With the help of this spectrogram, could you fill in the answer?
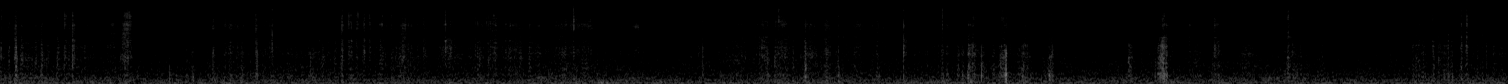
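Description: A Doraemon-shaped monaka, held upright, has its embossed dry rice wafer face tapped and scratched by long nails. The result is a quiet, steady patter of soft, crisp taps and papery scratching with brief bright clicks, over a faint low hum.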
